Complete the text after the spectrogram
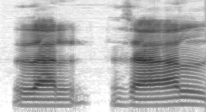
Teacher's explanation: জিহ্বার আগা হতে নরম ভাবে আদায় হবে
